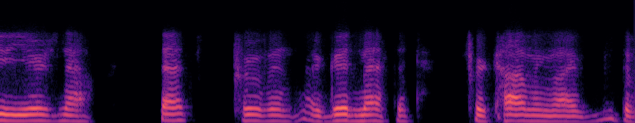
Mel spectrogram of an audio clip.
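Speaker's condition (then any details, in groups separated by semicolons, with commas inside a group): Parkinson's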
